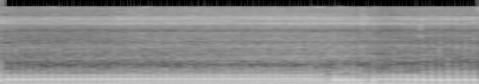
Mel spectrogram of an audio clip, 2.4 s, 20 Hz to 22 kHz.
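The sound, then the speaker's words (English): A single-cylinder XR650 motorcycle engine runs steadily and loud while riding to town on a beautiful day, recorded by an iPhone wedged between the rider's helmet and ear; its low thumping pulse shifts slightly in pitch as the rider changes speed, with steady wind rumble underneath. “Thank you for joining me on my motorcycle ride today.”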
